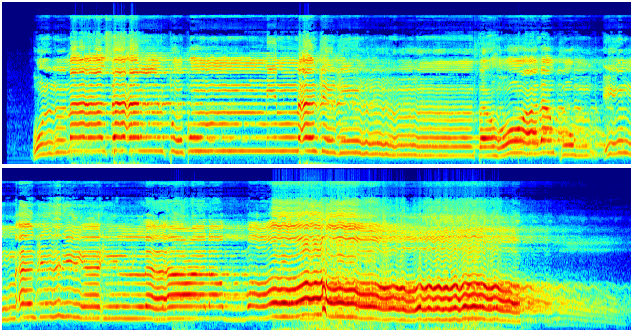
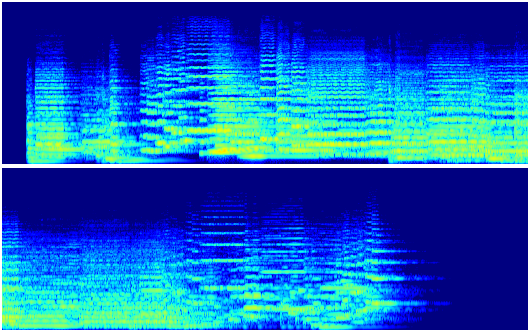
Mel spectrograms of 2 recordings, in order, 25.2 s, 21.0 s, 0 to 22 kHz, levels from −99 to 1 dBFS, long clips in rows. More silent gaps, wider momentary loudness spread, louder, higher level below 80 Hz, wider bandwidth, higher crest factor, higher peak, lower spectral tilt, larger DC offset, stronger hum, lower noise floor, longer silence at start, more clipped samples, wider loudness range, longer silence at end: neither; first, 15 LU vs 11 LU; first, -9 LUFS vs -41 LUFS; first, -52 dBFS vs -76 dBFS; first, 16.5 kHz vs 14.5 kHz; second, 10 dB vs 20 dB; first, 0 dBFS vs -22 dBFS; second, -1 dB/octave vs -5.5 dB/octave; neither; neither; second, -63 dBFS vs -88 dBFS; about the same, 0.6 s vs 0.5 s; first, 0.3% vs under 0.1%; about the same, 9 LU vs 10 LU; second, 0.9 s vs 2.5 s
